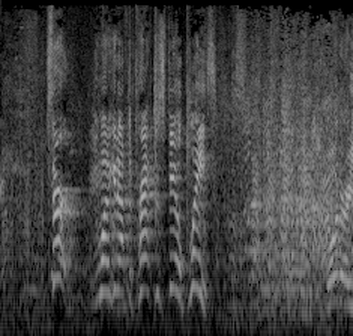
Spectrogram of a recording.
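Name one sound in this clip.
A woman speaks loudly.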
